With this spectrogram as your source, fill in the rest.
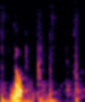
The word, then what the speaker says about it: nope: También se pueden decir literalmente nope y la P queda un poquito ensordecida al final, pero se pronuncia.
